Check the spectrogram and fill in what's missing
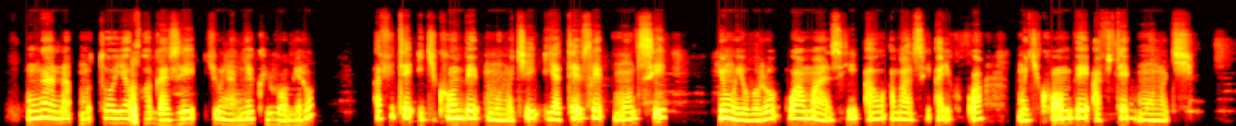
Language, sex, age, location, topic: Kinyarwanda, female, 25-35, Kigali, health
